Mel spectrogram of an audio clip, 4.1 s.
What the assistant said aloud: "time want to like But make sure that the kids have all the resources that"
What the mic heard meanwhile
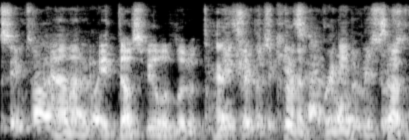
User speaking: Yes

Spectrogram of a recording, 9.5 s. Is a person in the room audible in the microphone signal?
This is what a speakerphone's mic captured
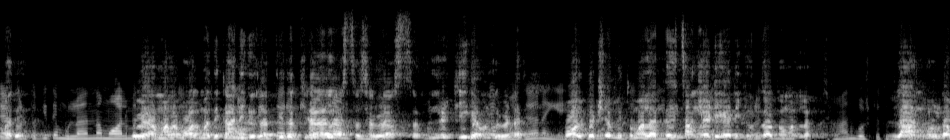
Yes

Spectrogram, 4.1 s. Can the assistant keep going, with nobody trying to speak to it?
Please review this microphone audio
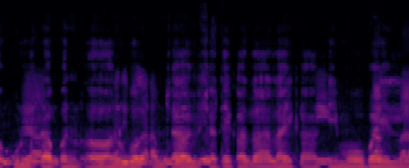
No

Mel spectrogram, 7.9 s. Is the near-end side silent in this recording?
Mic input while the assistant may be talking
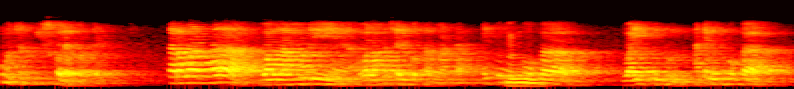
No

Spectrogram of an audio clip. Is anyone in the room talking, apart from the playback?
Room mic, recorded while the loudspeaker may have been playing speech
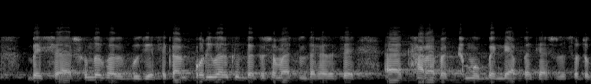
No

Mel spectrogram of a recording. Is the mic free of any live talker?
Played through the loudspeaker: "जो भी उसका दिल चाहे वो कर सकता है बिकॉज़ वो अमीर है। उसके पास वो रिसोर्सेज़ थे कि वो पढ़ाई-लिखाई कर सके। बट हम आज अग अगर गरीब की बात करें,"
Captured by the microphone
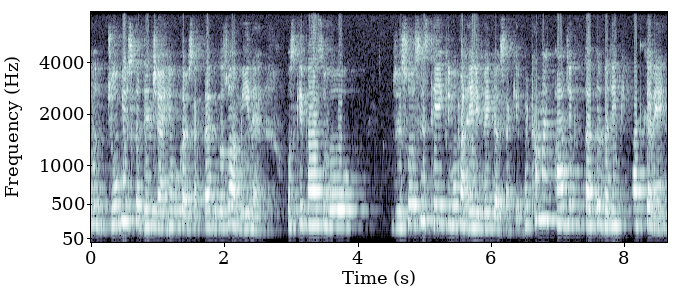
Yes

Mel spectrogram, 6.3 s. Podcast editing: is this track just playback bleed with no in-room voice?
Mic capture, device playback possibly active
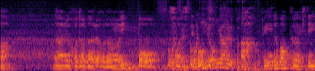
No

